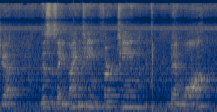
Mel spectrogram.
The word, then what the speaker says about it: Benoist: this is a 1913 benois I know it says Benoist on there but uh it's pronounced benois this was built in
